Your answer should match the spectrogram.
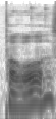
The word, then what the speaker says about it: Poirot: dieser be besagte Pyro ist halt, nicht Pyro. wie spricht man es denn aus? Poirot? – Poirot, sagen Poirot. wir einfach Poirot.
